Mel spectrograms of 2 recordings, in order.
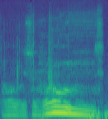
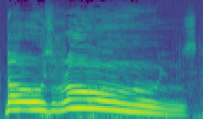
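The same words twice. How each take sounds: First: Said in the usual way. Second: "Those" boomed loud, then a long pause before "runes."; booming dramatic repeat. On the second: Acted.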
